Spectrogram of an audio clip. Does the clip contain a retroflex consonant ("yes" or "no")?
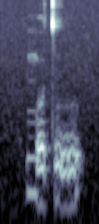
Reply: no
